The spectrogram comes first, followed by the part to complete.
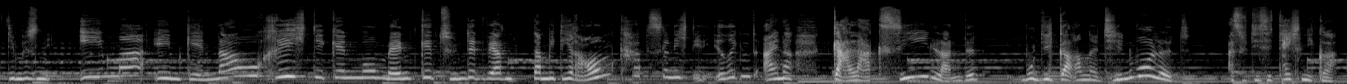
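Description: A woman's voice: high voice, a little mellow. A woman playing a gossipy, opinionated Swabian cleaning lady in a comic radio monologue, folksy and mock-naive. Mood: chatty. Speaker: cleaning lady character in a satirical radio show.

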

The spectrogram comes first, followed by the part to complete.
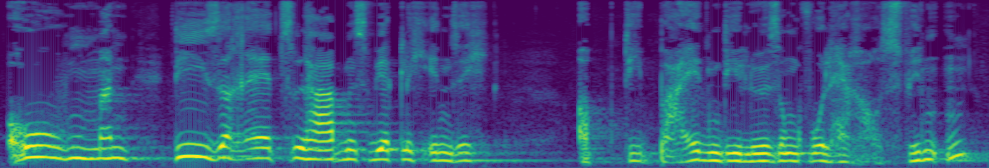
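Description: A woman's voice: fairly low pitch, slow, mellow, slightly rough. A woman presenting a scripted children's radio show as host, putting questions to listeners and callers.

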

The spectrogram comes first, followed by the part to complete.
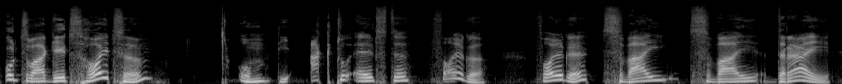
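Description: A man's voice: a little high, sing-song, very slow, no echo, clean studio sound. A man hosting a podcast in a casual, rambling chat, often interrupting himself. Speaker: podcast host.

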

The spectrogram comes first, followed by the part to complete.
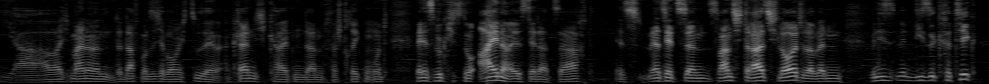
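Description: A man's voice: low voice, fairly quick, hardly any pauses, pushed and bright, no echo. A man co-hosting a podcast, chatting casually in a joking, slangy way. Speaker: podcast co-host. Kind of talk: casual chat.

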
